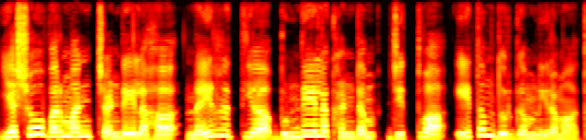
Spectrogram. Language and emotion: Sanskrit, neutral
